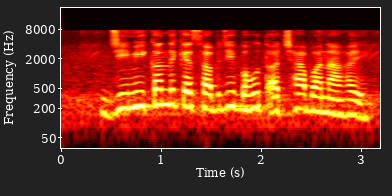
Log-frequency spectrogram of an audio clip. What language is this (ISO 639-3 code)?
mag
